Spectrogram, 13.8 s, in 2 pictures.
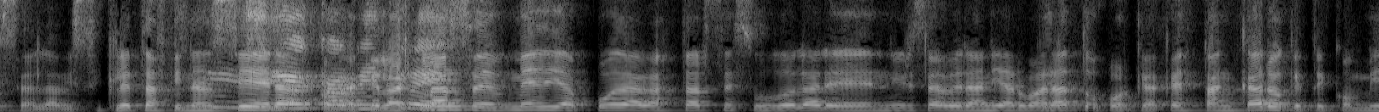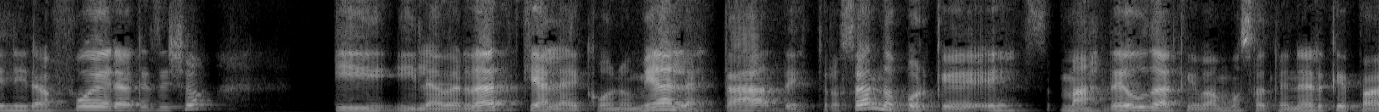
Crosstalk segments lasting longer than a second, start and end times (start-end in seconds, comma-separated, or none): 0.8-2.4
